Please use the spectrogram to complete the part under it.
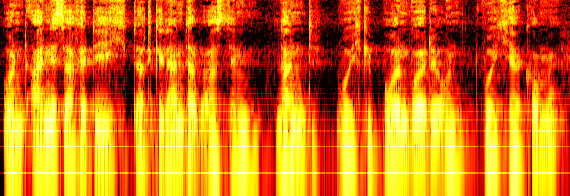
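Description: Male church interpreter, mid-pitched, phrase-by-phrase delivery, frequent hesitations and self-corrections. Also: normal speed, dark tone. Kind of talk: live sermon interpreting.

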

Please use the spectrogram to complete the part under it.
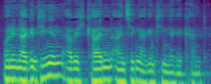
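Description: A man's voice: on the low side, fast talker, a little mellow. A man interpreting a sermon phrase by phrase, with hesitations and self-corrections.

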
